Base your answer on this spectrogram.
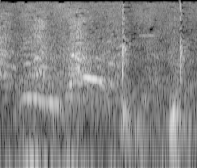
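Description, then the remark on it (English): A football stadium crowd at a game roars and yells steadily, with individual shouts rising above the dense wall of cheering and a couple of sharp bursts near the end. “As the audience and crowd starting to get back into this.”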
